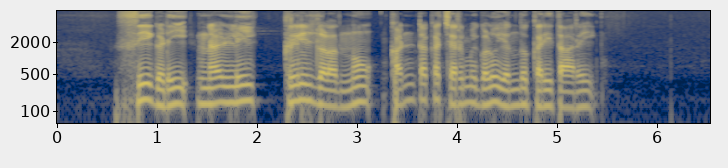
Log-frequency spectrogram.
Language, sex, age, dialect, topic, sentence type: Kannada, male, 25-30, Mysore Kannada, agriculture, statement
